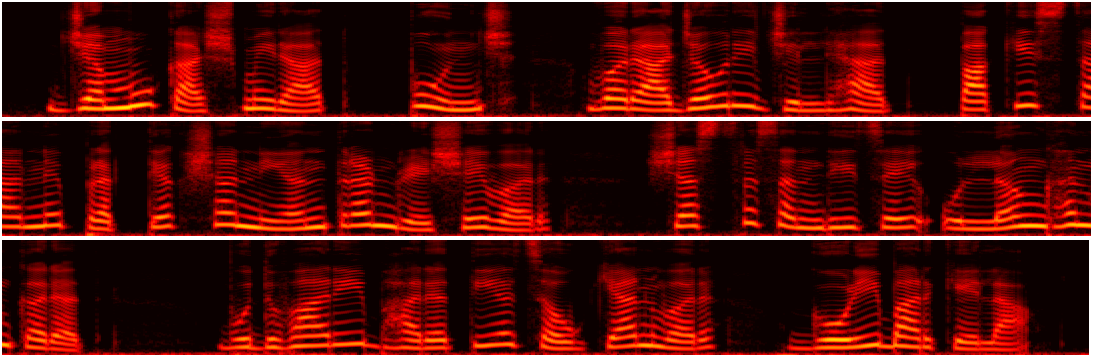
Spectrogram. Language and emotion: Marathi, neutral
